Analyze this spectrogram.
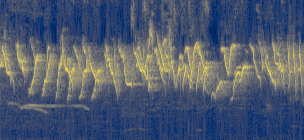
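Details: Oriental white-eyes giving a fast 'ngeriwik' twitter to prompt other white-eyes and simulate a contest; thick run of high chirps, soft lower whistles and a faint click or two.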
